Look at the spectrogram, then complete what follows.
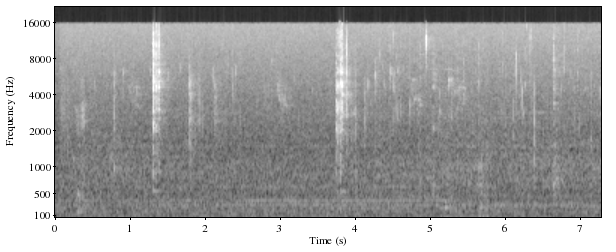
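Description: Wooden chopsticks stirring noodles in a bowl of cold soy-milk broth with ice cubes, making soft wet sounds and a few short clicks, two of them louder, about a second in and near the middle.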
